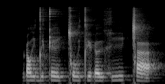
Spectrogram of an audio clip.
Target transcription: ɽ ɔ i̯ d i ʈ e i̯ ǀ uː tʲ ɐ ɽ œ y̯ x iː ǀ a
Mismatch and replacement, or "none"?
none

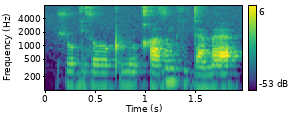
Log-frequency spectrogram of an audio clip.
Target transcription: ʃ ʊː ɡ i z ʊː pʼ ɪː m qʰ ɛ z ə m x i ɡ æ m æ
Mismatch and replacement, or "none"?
ɪː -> iː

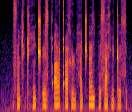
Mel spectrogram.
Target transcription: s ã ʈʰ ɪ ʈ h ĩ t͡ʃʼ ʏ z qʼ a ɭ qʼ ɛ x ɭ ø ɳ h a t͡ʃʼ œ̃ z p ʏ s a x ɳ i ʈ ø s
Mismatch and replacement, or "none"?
ɛ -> œ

